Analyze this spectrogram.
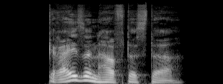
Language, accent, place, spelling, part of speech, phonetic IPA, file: German, Germany, Berlin, greisenhaftester, adjective, [ˈɡʁaɪ̯zn̩haftəstɐ], De-greisenhaftester.ogg
- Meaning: inflection of greisenhaft: 1. strong/mixed nominative masculine singular superlative degree 2. strong genitive/dative feminine singular superlative degree 3. strong genitive plural superlative degree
